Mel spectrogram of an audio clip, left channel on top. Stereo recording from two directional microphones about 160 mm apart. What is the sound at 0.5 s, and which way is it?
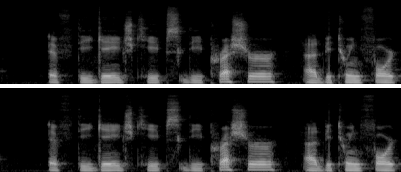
Speech, 10° left (ahead or behind).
